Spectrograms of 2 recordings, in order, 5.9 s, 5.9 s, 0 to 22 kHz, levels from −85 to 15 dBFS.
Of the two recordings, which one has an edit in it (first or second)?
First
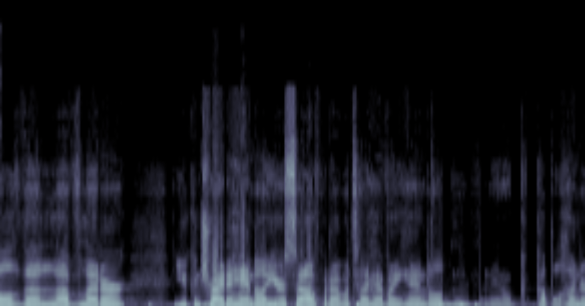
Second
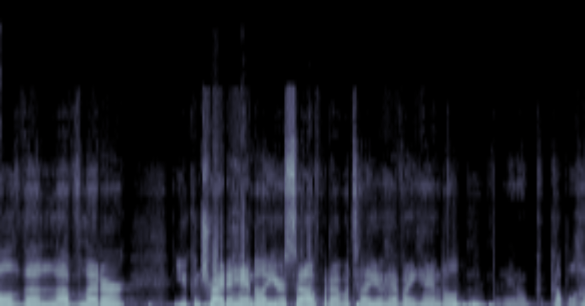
first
